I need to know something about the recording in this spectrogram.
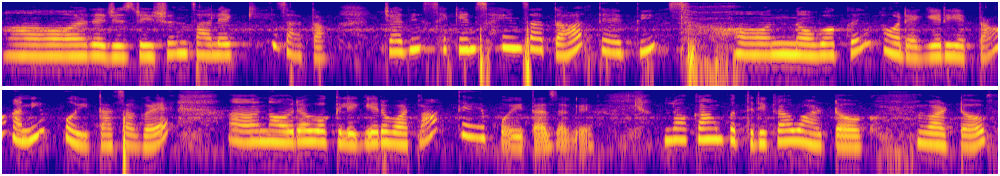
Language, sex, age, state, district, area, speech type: Goan Konkani, female, 30-45, Goa, Ponda, rural, spontaneous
